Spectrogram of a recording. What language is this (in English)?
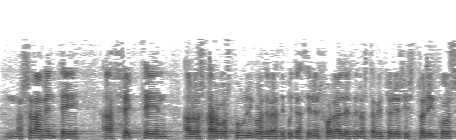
Spanish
